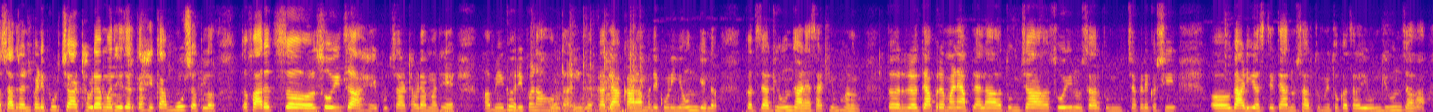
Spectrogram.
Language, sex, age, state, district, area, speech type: Marathi, female, 30-45, Maharashtra, Nanded, rural, spontaneous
